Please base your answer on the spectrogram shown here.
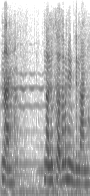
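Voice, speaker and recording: An actress playing a determined young daughter who speaks quietly but firmly to her parents. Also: fairly high pitch, steady tone, fast talker, lo-fi sound, natural voice. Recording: film soundtrack with clear background music.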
